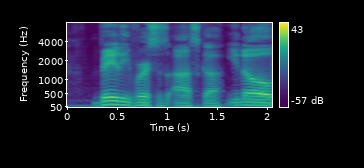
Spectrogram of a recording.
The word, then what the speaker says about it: Asuka: This is the one I've always been interested in because I am a very big fan of Kana, aka Asuka. The U is silent, and Bayley.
